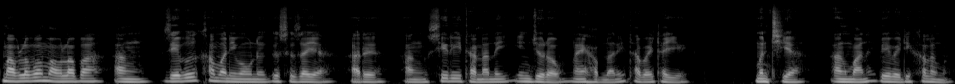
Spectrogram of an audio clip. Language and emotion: Bodo, sad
